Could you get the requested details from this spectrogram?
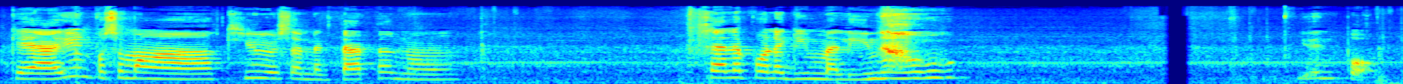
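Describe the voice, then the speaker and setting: A woman's voice: sits high, steady tone, slow pace, bright, forceful tone, slight background noise, low-quality recording. A young woman from the Philippines chatting politely on a livestream, answering fans and reading out their comments. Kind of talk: casual livestream chat.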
